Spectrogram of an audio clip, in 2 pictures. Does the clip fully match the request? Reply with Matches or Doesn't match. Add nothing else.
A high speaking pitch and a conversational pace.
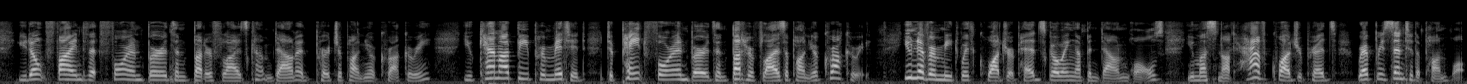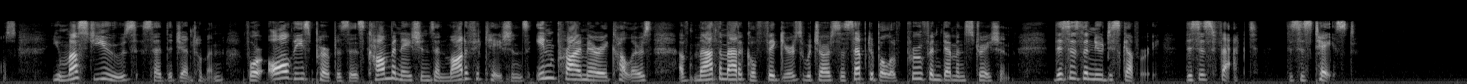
Matches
